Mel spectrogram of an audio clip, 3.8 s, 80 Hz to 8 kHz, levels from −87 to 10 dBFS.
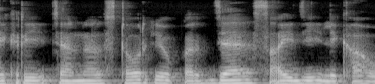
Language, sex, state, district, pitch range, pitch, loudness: Hindi, male, Punjab, Kapurthala, 105-115 Hz, 105 Hz, -15 LUFS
